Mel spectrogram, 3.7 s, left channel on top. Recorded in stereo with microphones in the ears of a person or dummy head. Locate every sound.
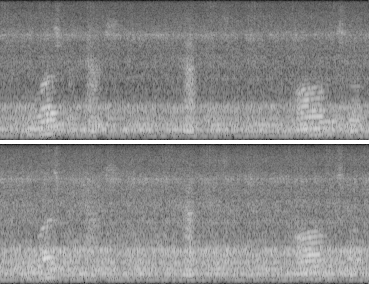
0.3 s a man speaking: 35° right (ahead or behind), 1.3 m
